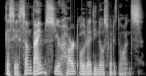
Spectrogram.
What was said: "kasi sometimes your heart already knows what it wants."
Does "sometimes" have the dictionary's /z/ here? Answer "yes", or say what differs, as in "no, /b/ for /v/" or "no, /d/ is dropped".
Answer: no, /s/ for /z/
